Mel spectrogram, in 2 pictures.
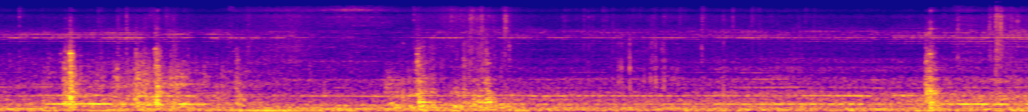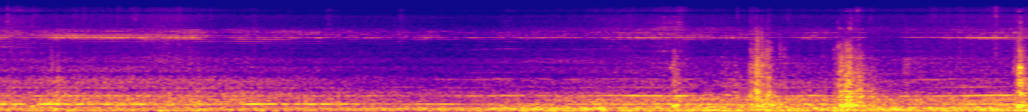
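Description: Excavator engine running steadily with a whining hum, broken now and then by sharp metallic clanks, about eight in all, the loudest near the start and near the end.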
